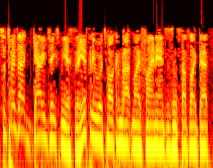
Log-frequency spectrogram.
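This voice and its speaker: A man telling a casual personal story on radio, halting and repeating phrases. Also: mid-range voice, expressive. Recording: tinny narrow-band radio, faint music behind.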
